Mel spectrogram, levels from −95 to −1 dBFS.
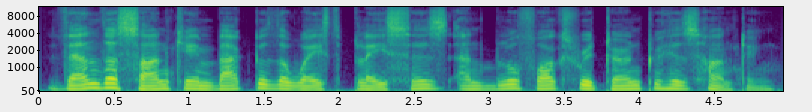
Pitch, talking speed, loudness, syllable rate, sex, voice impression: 135 Hz, 195 wpm, -18 LUFS, 4.4 syllables/s, male, masculine, adult-like, slightly soft, slightly calm, friendly, reassuring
